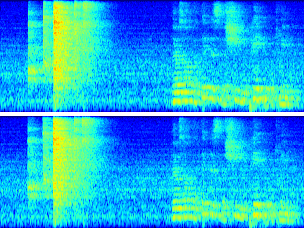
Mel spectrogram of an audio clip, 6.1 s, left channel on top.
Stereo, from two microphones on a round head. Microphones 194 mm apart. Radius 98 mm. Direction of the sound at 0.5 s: 75° right (ahead or behind).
